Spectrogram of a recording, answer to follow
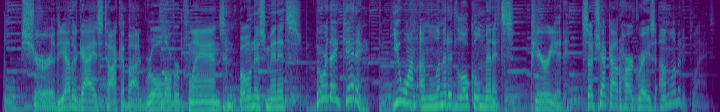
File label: younger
